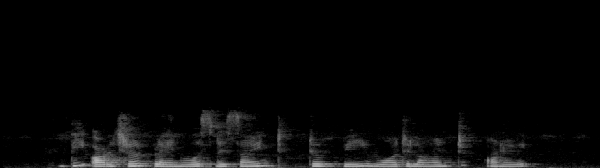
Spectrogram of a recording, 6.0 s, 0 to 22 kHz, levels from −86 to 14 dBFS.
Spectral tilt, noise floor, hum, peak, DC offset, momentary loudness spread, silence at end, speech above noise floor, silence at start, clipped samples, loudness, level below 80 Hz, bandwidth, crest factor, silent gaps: -4.5 dB/octave; -70 dBFS; none; -6 dBFS; under 0.1%; 12 LU; 0.75 s; 45 dB; 0.6 s; under 0.1%; -26 LUFS; -68 dBFS; 7.4 kHz; 22 dB; none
